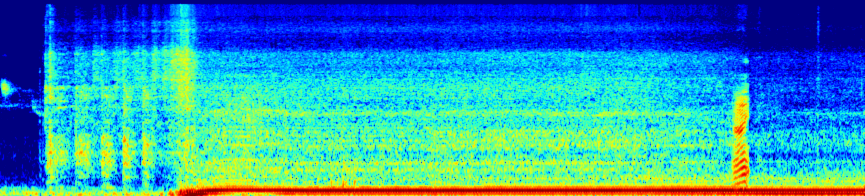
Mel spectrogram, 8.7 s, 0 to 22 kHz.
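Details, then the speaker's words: Honda Civic 8th gen start after a VTC rattle fix locking the actuator pin: starter cranks briefly, engine settles into a smooth steady idle without the roughly three-second startup rattle it used to have. "this car used to rattle for like three seconds before it used to uh stop all right as you can see it didn't rattle just just like that that's simple"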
